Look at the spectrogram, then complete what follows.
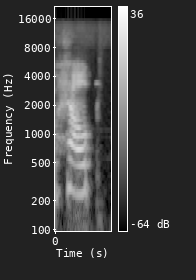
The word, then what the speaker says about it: helped: Entonces, la última D sí debe sonar. Yes. Se debe escuchar un poquito.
